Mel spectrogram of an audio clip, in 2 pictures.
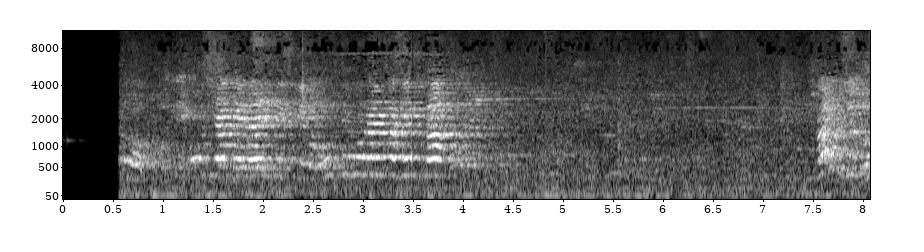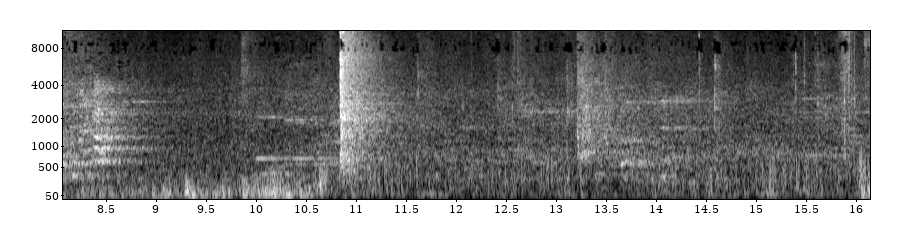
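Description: A man shouts angrily at a distance in an echoing hall.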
